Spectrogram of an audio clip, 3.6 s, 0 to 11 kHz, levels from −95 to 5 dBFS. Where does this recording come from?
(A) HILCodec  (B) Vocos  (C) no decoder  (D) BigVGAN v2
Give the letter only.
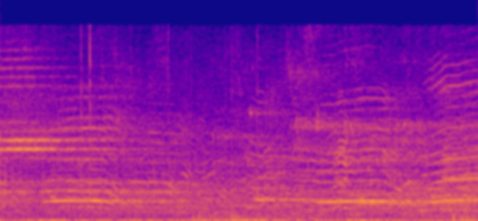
C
